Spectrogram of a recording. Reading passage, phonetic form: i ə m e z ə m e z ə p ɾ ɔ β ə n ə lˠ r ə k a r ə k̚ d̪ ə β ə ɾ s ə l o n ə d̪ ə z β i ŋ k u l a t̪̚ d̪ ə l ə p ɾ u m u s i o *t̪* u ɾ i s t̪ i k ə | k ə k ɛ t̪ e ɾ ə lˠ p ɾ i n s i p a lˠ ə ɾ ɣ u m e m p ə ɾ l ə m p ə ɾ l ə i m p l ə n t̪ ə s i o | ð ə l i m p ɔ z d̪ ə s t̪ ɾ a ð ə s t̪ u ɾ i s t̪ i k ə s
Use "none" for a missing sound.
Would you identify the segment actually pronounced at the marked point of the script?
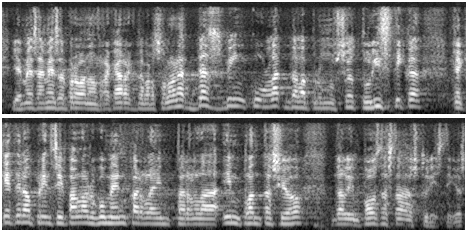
t̪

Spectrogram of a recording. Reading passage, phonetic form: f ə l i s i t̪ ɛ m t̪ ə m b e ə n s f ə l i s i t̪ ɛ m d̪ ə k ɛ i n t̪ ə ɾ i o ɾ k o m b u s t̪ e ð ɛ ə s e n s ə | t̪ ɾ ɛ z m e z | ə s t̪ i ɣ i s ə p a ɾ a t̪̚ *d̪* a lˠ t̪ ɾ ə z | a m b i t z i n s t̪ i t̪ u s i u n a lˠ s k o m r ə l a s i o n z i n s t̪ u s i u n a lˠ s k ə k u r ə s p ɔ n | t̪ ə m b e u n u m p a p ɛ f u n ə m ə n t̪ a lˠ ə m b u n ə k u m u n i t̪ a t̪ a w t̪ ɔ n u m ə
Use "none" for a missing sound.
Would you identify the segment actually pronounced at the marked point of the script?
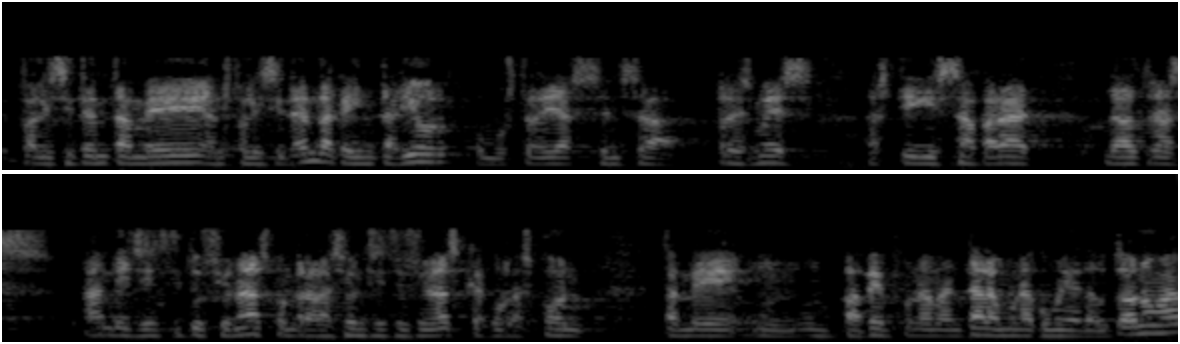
d̪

